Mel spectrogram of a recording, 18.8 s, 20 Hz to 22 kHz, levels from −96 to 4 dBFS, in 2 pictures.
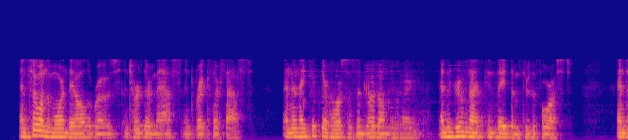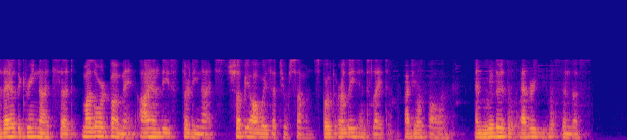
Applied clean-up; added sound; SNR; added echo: neural mask model DeepFilterNet 3.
